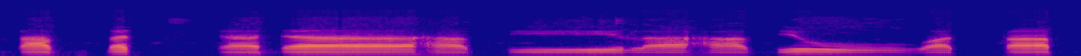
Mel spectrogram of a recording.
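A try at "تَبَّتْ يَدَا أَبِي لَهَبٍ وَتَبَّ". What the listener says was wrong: Yadanya 4 harokat. Yada. Panjangin lagi.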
